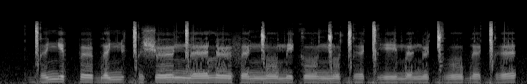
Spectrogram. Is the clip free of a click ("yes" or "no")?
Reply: no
